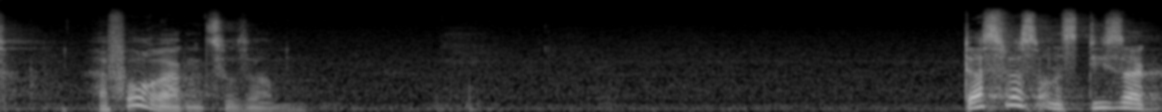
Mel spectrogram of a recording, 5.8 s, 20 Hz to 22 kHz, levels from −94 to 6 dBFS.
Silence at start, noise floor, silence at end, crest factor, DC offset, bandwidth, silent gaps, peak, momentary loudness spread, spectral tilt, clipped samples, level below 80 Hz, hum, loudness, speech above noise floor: 0 s; -65 dBFS; 0 s; 24 dB; under 0.1%; 15.5 kHz; none; -12 dBFS; 20 LU; -3 dB/octave; under 0.1%; -84 dBFS; none; -32 LUFS; 33 dB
